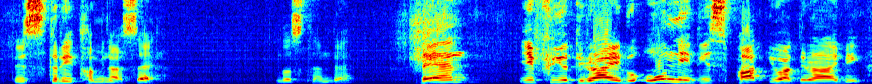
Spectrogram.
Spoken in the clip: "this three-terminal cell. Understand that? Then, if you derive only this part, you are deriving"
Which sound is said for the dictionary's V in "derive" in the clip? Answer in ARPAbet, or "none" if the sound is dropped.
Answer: B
